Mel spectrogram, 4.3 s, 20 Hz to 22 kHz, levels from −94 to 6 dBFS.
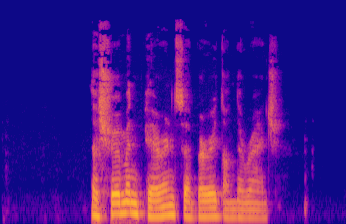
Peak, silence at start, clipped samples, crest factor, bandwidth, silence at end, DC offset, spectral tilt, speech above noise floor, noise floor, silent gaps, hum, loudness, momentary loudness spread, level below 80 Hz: -2 dBFS; 1.15 s; under 0.1%; 16 dB; 16 kHz; 0.85 s; under 0.1%; -6 dB/octave; 58 dB; -74 dBFS; none; none; -17 LUFS; 14 LU; -54 dBFS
